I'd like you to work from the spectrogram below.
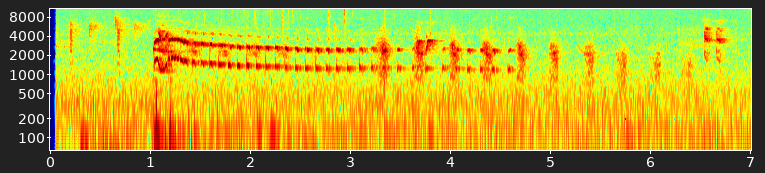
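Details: Sora giving its whinny: a loud, high descending series of clear whinnying notes that starts abruptly, then continues as a falling run of shorter notes that slows and fades over about four seconds. A faint note closes the run.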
